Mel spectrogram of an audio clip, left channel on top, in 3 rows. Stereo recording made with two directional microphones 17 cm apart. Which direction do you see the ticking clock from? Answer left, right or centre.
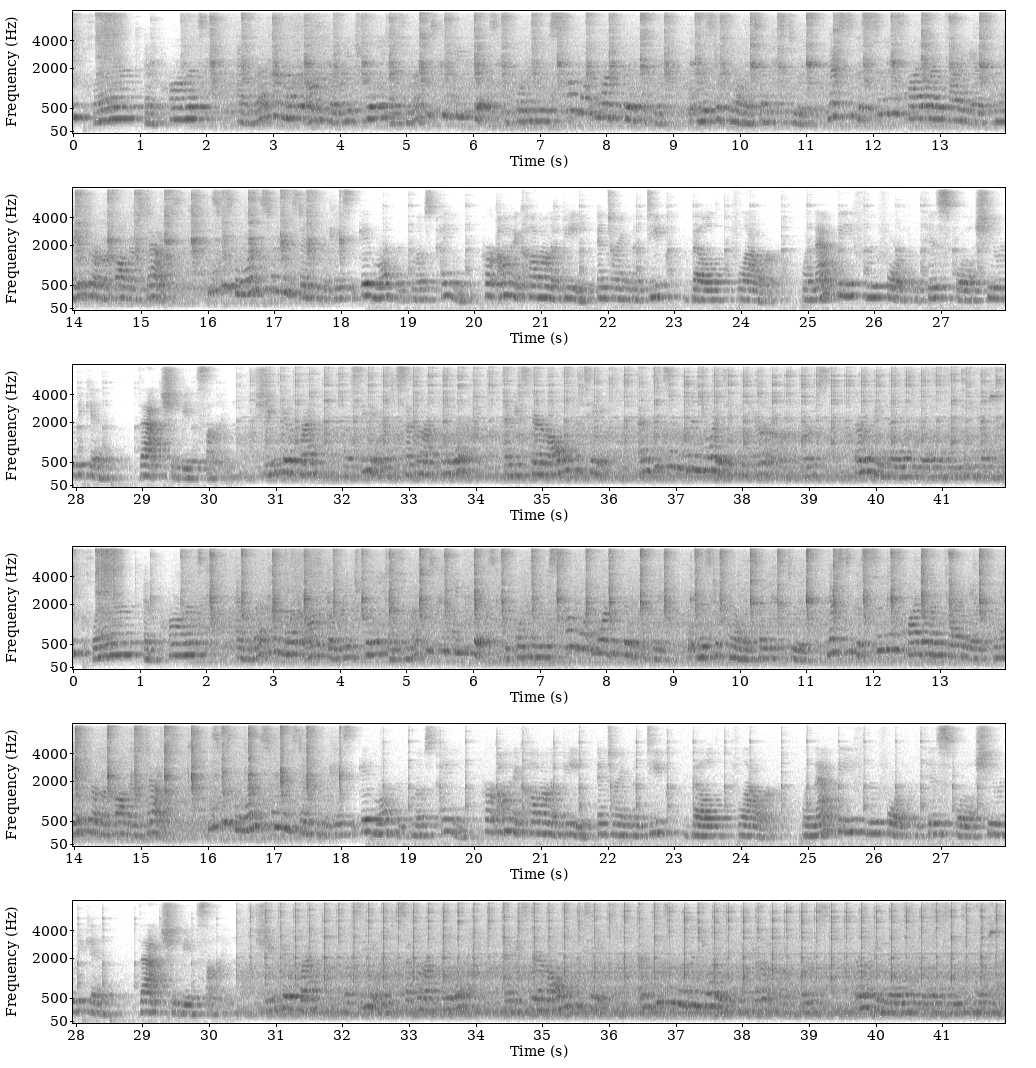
right.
